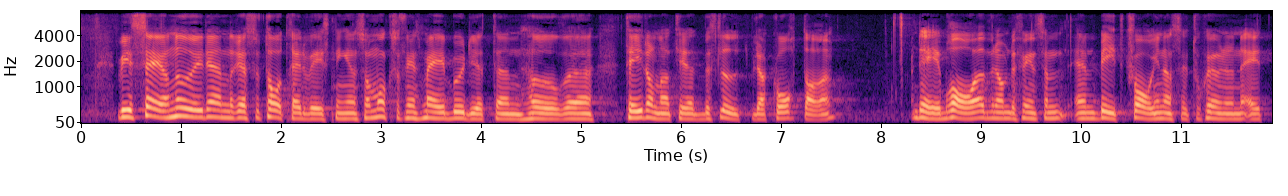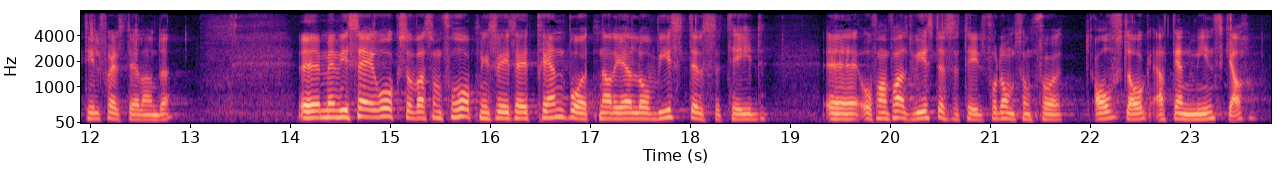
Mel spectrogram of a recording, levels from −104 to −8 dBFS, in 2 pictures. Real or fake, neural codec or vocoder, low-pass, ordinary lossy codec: real; none; 7.2 kHz; none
